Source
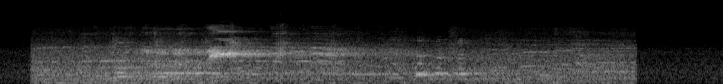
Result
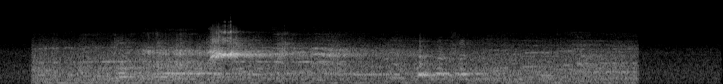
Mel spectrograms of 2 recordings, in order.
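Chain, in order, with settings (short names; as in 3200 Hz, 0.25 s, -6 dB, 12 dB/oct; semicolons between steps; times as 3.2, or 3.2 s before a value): pitch shift -0.5 st; air absorption 220 m; core saturation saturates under 1800 Hz; gain +3.5 dB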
